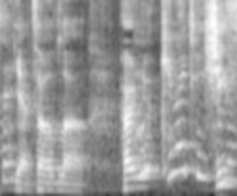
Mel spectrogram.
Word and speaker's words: Tove Lo: Is that how you pronounce it? Yeah, Tove Lo.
